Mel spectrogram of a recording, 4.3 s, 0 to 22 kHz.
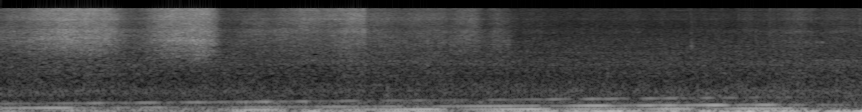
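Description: A BMW iX40 driving in sport mode gives off a synthetic turbine-like drive tone, two steady tonal lines climbing gradually in pitch over low cabin rumble, with a brief hiss early on.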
